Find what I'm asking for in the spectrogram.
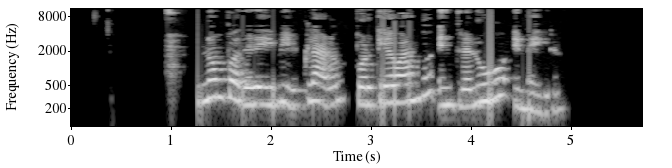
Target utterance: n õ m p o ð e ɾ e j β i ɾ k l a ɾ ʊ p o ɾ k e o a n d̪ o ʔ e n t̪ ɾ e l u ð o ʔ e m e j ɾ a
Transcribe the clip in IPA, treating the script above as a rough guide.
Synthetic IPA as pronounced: n õ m p o ð e ɾ e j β i ɾ k l a ɾ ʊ p o ɾ k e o a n d̪ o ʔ e n t̪ ɾ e l u ɣ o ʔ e m e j ɾ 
